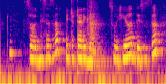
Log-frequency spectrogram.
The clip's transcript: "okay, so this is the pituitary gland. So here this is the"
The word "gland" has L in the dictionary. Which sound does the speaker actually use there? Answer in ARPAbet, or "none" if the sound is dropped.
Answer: none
